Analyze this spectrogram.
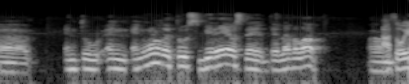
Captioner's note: Spanish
